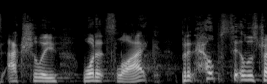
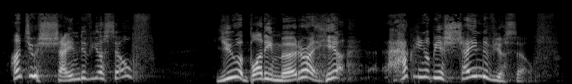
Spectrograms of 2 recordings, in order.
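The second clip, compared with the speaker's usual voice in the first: higher-pitched, scandalised reproach; indignant ghost; 7 semitones higher than usual. Acted. Ghost scolds the murderer now in heaven, indignant. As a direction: accuse with swooping, outraged emphasis.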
